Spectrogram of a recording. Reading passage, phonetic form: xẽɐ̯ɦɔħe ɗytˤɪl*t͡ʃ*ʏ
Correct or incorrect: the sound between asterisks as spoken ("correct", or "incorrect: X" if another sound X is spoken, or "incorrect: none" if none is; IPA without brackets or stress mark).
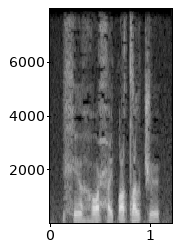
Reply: correct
